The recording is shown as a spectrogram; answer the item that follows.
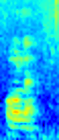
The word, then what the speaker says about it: Hola: Hola. – Hola, but it has an H, no? – It has an H. – Why do you say the H? – Silent. – It's a silent H, right?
